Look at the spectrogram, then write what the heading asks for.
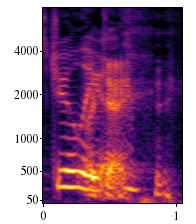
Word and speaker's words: Julio: his name Julio Julio no it's Julio I triple double check this cuz I've heard different people say different things but it's definitely Julio yeah straight from yeah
